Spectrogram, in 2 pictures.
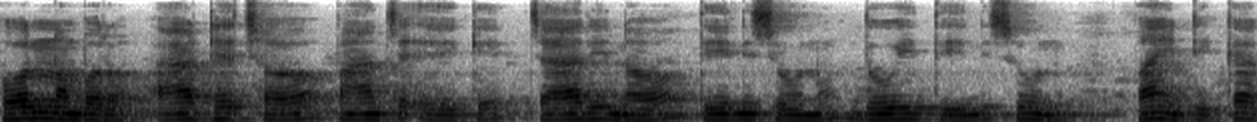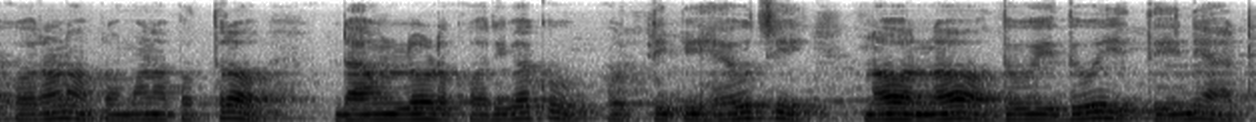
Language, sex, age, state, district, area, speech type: Odia, male, 30-45, Odisha, Khordha, rural, read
